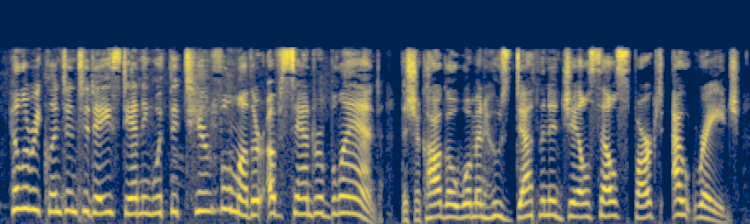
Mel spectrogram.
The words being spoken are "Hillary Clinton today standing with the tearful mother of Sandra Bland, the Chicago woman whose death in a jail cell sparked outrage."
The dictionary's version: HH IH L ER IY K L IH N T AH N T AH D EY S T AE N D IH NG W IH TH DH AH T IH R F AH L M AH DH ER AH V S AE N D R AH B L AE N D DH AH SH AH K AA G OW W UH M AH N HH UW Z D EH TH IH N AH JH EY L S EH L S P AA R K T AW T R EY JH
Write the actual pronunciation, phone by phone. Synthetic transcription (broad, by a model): HH IH L ER IY K L IH N T AH N T AH D EY S T AE N D IH NG W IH DH AH T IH R F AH L M AH DH ER AH V S AE N D R AH B L AE N D DH AH SH AH K AA G OW W UH M AH N HH UW Z D EH TH IH N AH JH EY L S EH L S P AA R K T AW T R EY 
